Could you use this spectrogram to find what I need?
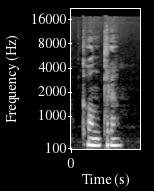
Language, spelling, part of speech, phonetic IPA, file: Polish, kontra, noun / preposition, [ˈkɔ̃ntra], LL-Q809 (pol)-kontra.wav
